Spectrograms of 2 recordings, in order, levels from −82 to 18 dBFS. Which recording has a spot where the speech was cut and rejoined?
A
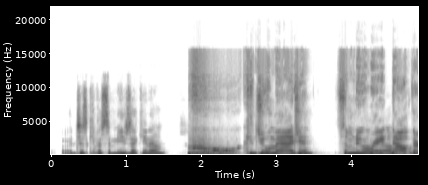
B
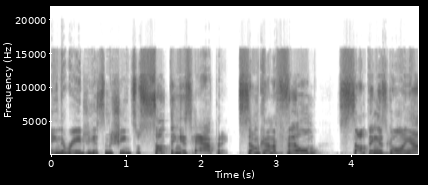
B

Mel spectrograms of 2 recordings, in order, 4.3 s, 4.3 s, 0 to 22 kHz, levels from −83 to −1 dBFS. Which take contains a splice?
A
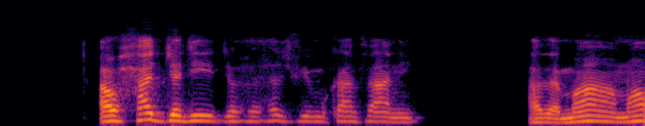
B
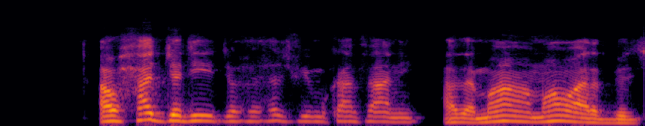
B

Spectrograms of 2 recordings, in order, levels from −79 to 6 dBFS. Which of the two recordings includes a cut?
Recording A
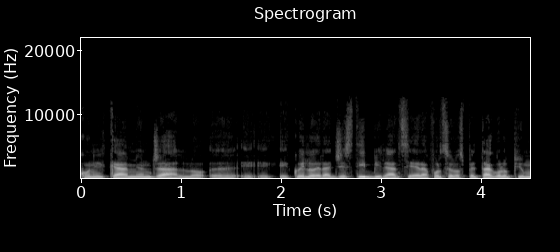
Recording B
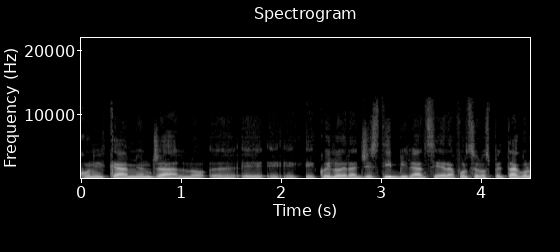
A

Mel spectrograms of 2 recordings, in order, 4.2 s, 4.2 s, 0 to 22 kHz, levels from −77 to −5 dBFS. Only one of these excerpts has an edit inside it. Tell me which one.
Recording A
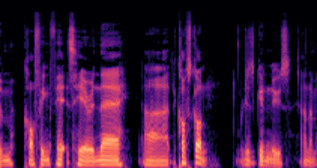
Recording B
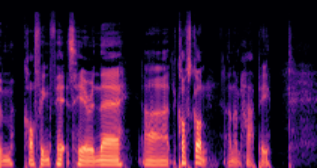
B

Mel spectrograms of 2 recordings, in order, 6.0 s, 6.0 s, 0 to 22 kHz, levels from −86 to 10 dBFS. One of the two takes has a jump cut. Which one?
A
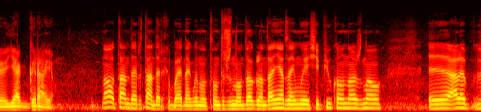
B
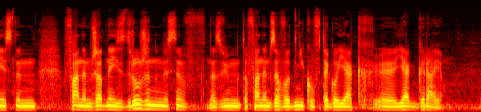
A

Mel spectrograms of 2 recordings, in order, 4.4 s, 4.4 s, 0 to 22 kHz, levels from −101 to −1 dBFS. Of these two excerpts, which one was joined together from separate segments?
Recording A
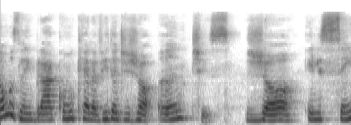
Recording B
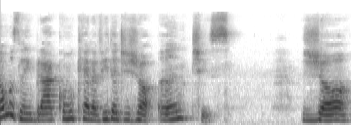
A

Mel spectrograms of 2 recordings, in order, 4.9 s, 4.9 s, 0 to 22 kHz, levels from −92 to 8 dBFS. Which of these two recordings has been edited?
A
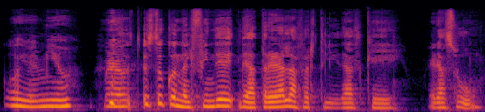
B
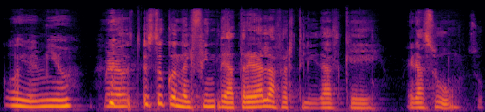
B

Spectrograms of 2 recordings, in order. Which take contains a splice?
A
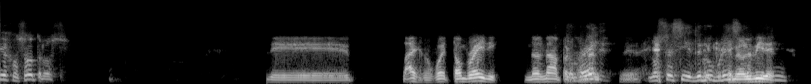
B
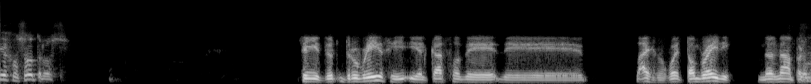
A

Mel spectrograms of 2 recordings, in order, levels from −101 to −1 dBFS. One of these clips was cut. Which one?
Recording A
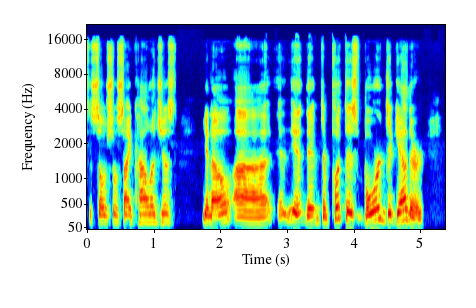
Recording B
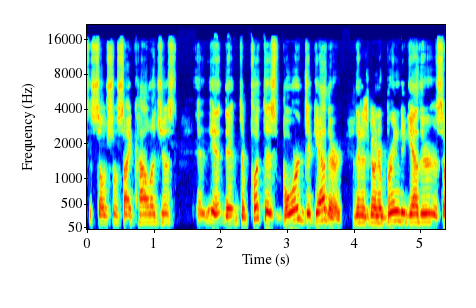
B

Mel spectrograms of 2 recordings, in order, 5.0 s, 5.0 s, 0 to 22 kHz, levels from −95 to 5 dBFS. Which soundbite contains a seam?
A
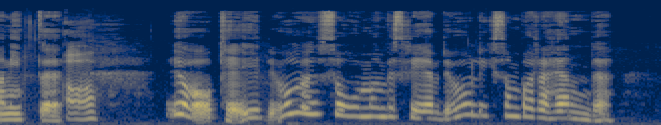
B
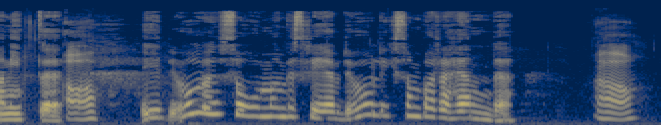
B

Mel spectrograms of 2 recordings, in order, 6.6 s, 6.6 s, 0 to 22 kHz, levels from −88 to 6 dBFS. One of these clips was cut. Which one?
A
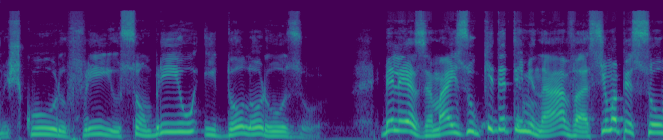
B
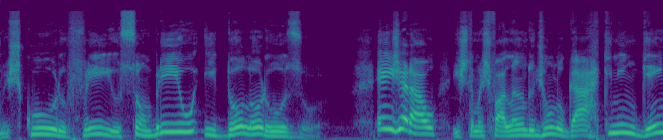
A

